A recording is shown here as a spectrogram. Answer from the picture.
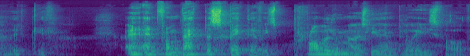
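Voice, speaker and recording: A man with a South African accent speaks at a moderate pace in a somewhat breathy voice, his pitch swinging very widely, with audible room echo. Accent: Afrikaans South African English. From South Africa, Afrikaans-speaking. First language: Afrikaans. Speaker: labour law practitioner. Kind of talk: casual discussion.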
